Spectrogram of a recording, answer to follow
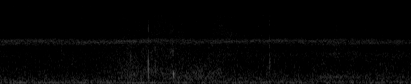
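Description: Near silence: a faint steady hiss, with two faint ticks about a second and a half in.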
